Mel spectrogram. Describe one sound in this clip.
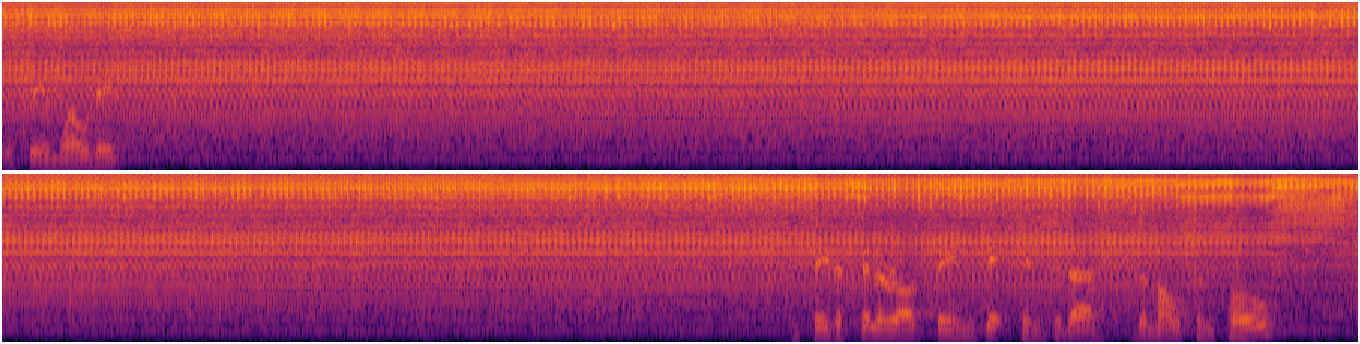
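An electric welding arc crackles and hisses steadily.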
